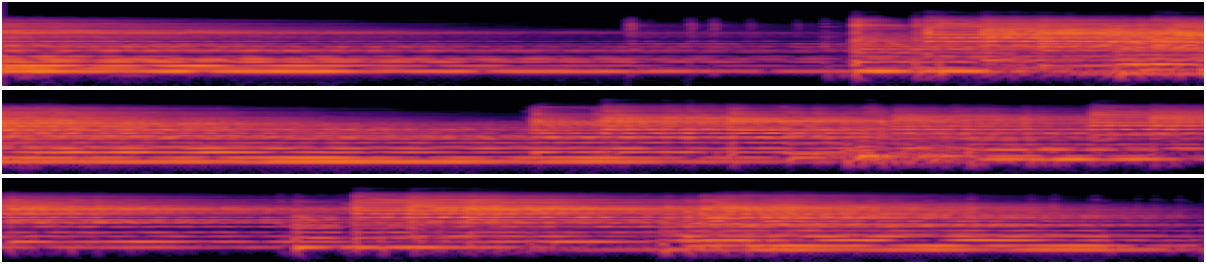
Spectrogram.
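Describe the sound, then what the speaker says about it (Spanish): Electric guitar, a Parker Fly, run through effects such as distortion and chorus, blended with an acoustic guitar, playing continuously and loudly in layered chords with sustained, shimmering tones and brief breaks between phrases. "Ahora si mezclamos con la guitarra acústica"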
